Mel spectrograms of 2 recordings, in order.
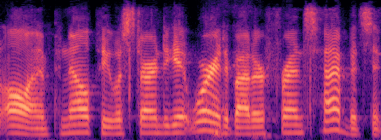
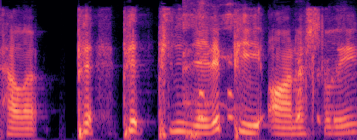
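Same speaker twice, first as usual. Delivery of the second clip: normal talking voice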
